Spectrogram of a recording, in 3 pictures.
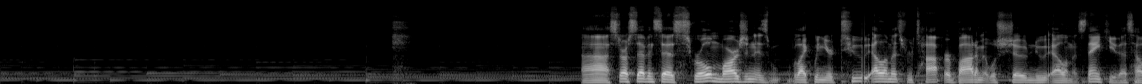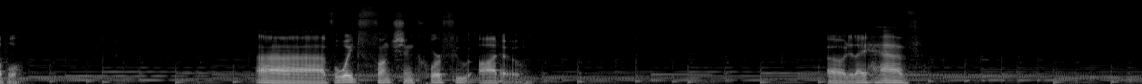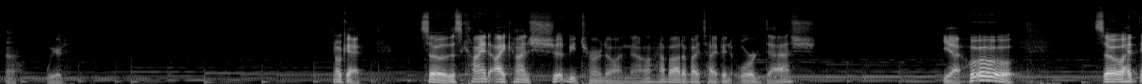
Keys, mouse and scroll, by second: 5.9 ctrl+alt+x, 17.7 q, 18.1 Escape, 19.1-31.0 typing, 25.5 ctrl+s, 29.5 Return.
